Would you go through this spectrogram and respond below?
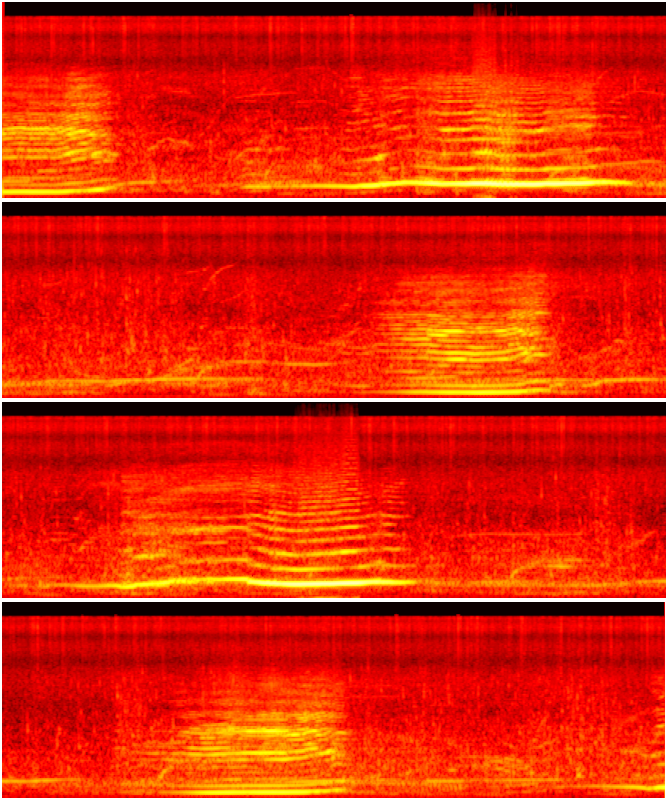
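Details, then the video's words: Male humpback whale singing underwater, part of a full-length song: low moaning units alternating with rising, harmonic-rich cries and swooping upsweeps, repeated in phrases about every four to five seconds, with quiet gaps between. "Whale song - full length humpback whale song"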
